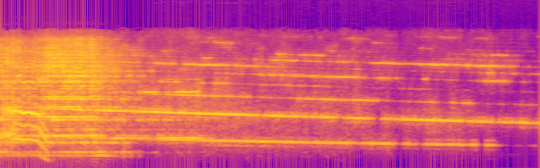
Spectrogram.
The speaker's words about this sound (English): There's a lot of cops and ambulance down here.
